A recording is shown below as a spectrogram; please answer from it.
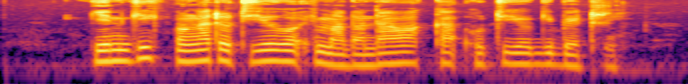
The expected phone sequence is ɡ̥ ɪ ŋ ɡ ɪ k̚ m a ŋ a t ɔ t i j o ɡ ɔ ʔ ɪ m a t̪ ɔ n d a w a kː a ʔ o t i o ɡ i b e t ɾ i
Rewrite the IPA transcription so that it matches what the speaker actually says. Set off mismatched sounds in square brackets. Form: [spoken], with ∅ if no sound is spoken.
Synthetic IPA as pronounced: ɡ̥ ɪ [n] ɡ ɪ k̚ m a ŋ a t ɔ t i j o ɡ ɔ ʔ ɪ m a [d̪] ɔ n d a w a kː a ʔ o t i o ɡ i b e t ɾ i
